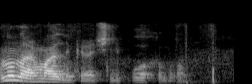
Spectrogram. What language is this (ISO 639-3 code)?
rus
